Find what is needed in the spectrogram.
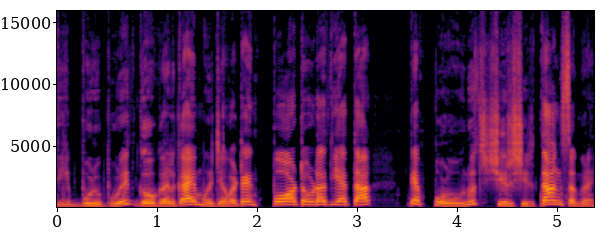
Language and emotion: Goan Konkani, disgusted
